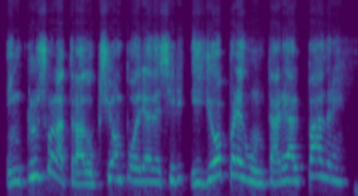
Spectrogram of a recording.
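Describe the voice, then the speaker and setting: A man's voice: high voice, expressive, moderate pace, a bit bright. A man with a Mexico City Spanish accent, teaching the Bible in a conversational way, with informal joking asides and frequent tag questions.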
